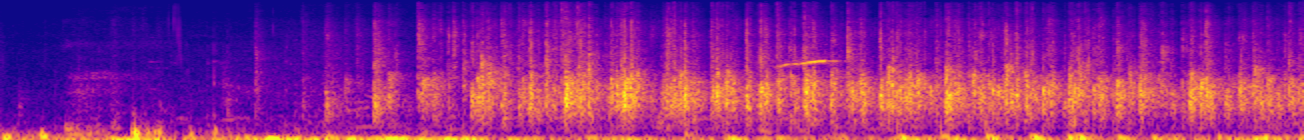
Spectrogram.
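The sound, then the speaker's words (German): A crowd applauds steadily, many hands clapping in a dense, even crackle that holds for about six seconds after a brief low rumble at the start. “Applaus finde ich geil.”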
